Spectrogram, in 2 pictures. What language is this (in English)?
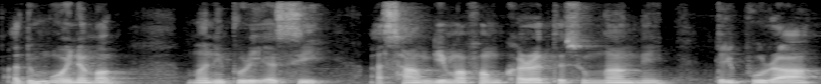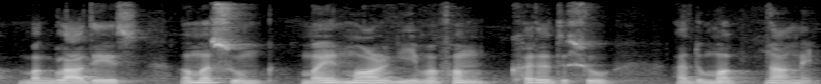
Manipuri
